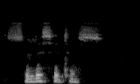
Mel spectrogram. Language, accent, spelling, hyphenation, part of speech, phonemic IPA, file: English, Southern England, solicitous, so‧lic‧i‧tous, adjective, /səˈlɪsɪtəs/, LL-Q1860 (eng)-solicitous.wav
- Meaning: 1. Disposed to solicit; eager to obtain something desirable, or to avoid anything evil 2. Showing care, concern, or attention, in any of several ways: In a conscientious way, often with kindness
